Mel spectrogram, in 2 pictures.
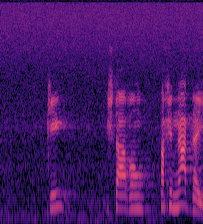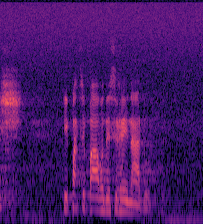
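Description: An older man speaks animatedly through a microphone in an echoing room.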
